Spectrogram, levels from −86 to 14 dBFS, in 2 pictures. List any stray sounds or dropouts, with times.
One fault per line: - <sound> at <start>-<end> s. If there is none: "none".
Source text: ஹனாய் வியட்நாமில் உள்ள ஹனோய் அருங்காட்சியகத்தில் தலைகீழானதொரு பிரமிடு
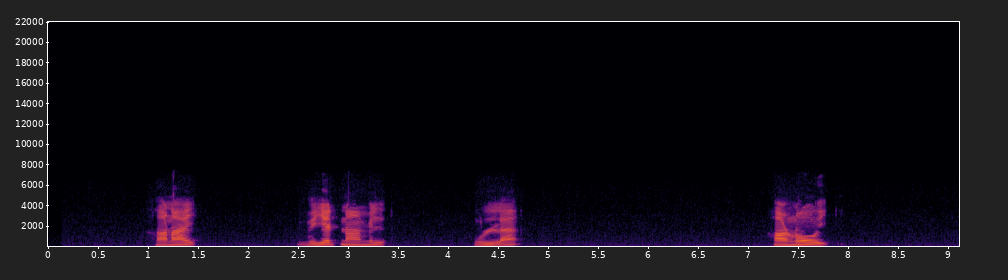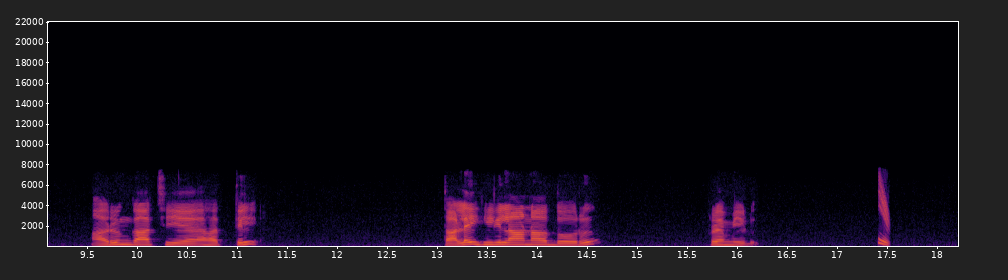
- chirp at 17.4-17.5 s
